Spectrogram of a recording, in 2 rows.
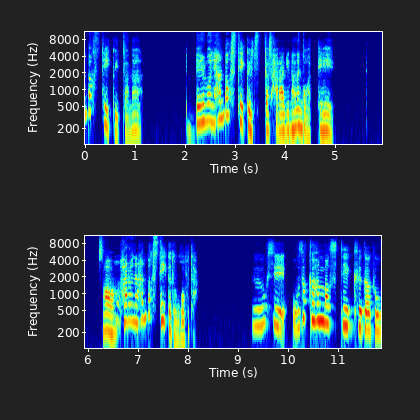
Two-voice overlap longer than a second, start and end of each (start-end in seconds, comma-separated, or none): none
